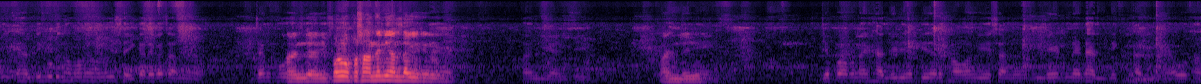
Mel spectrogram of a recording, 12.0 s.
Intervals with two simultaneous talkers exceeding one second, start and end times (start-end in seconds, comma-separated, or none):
2.9-4.4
